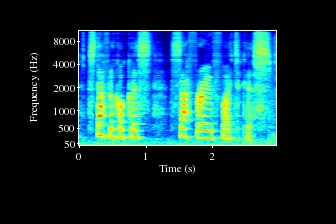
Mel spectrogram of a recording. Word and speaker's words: Staphylococcus saprophyticus: It's Staphylococcus saprophyticus. I think I said that right. Staphylococcus saprophyticus. That's better.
